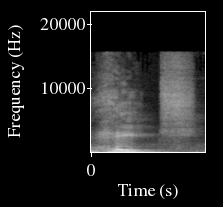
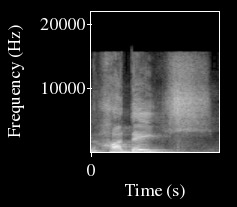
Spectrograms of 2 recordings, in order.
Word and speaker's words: Hades: po yung lugar na kung tawaging haes or yyung tamang pronunciation Hades in Greek mythology ang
